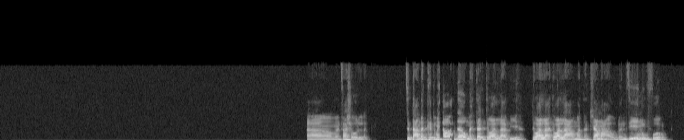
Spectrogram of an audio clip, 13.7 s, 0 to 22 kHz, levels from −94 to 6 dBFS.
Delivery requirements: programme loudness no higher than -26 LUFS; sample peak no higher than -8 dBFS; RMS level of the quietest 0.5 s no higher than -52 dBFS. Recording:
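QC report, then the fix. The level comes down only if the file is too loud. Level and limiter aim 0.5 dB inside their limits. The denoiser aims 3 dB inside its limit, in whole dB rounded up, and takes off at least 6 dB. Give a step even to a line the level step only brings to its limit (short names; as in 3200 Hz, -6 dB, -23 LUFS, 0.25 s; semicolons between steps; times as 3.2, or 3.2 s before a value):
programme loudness -17.0 LUFS: fail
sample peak -2.0 dBFS: fail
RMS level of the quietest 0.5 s -63 dBFS: OK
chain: gain -9.5 dB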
